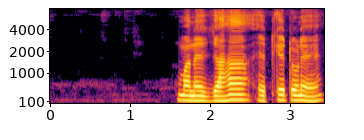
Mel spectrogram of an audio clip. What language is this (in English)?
Santali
